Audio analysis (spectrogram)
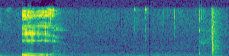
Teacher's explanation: E is simple, just a closed front unrounded vowel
